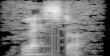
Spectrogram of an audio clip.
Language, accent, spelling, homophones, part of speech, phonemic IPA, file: English, UK, Leicester, Lester, proper noun / noun, /ˈlɛstə/, En-uk-Leicester.ogg
- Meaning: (proper noun) 1. A city, unitary authority, and borough in and the county town of Leicestershire, England 2. A locality in Big Lakes County, Alberta, Canada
